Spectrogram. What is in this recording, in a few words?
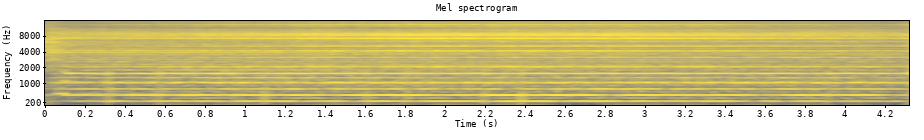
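C4, JAPAN FLUTE; Best Service; Advanced Media Trax Modern Composer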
